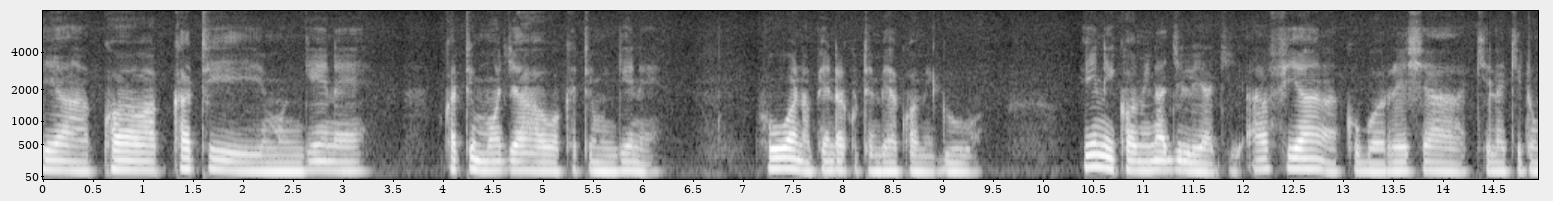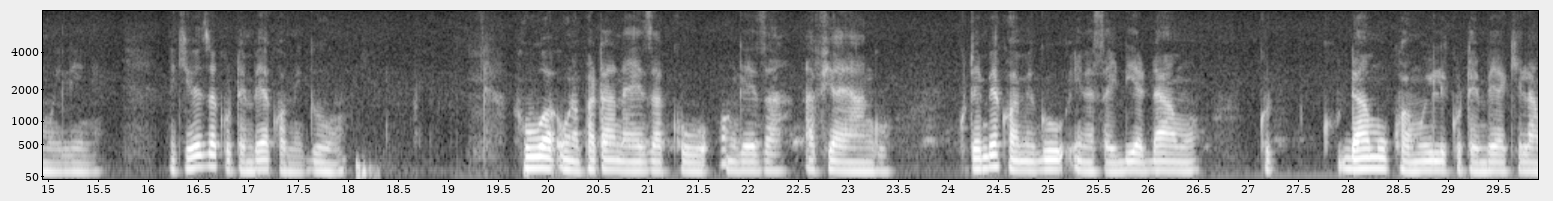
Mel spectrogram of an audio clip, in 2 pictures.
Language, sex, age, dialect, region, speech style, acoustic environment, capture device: Swahili, male, 18-24, Kenya - Nairobi Sheng-influenced, Kenya, relaxed, nature, mobile / Linux / Chrome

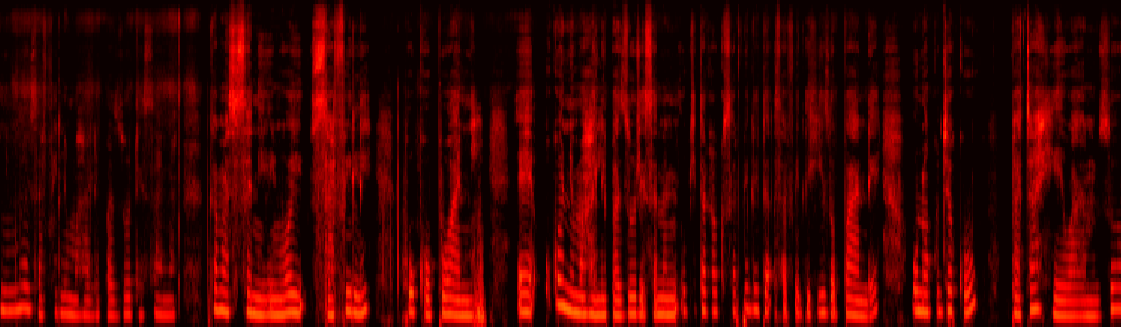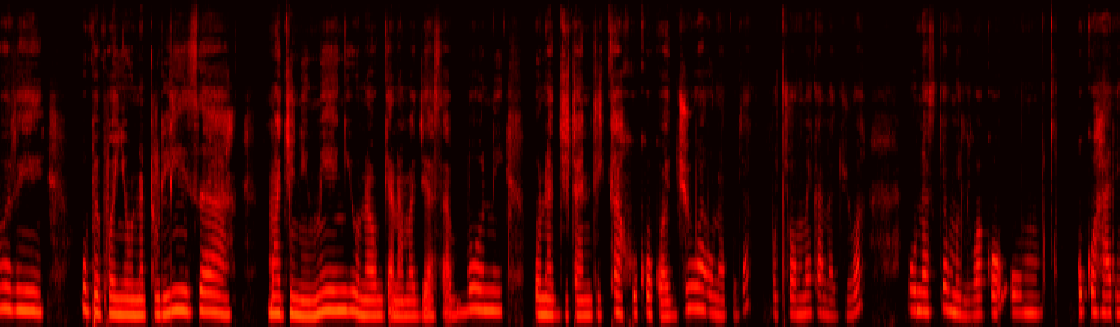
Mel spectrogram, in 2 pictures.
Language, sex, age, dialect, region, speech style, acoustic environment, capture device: Swahili, female, 25-34, Kenya - Nairobi Sheng-influenced, Kenya, relaxed; focused, silence, mobile / Linux / Chrome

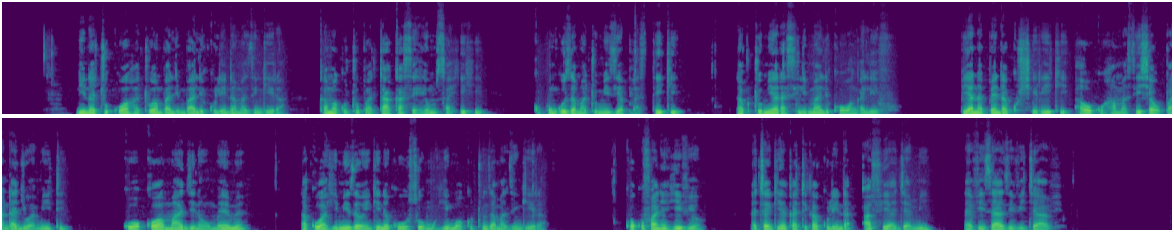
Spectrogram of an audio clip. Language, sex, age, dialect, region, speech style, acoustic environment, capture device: Swahili, male, 25-34, Kenya - Mombasa, Kenya, relaxed; focused; happy, silence, mobile / Linux / Chrome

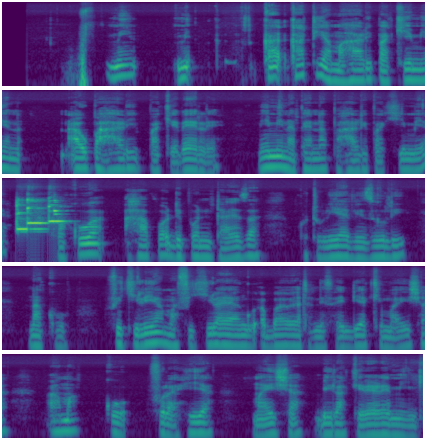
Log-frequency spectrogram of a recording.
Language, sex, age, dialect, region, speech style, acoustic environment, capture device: Swahili, male, 25-34, Kenya - Nairobi Sheng-influenced, Kenya, happy; nervous, silence, mobile / Linux / Chrome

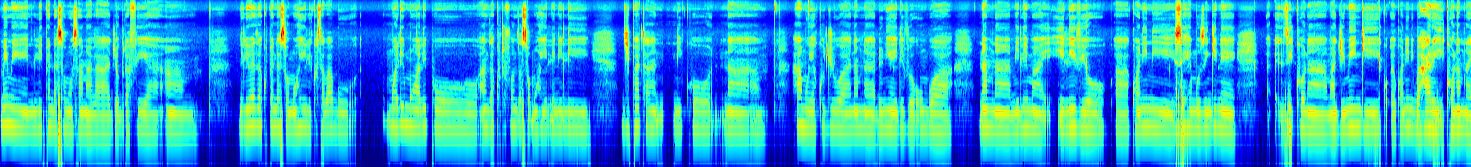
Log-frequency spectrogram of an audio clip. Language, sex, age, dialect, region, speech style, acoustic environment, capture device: Swahili, female, 25-34, Kenya - Mombasa, Kenya, happy; relaxed; focused; excited, silence, mobile / Linux / Chrome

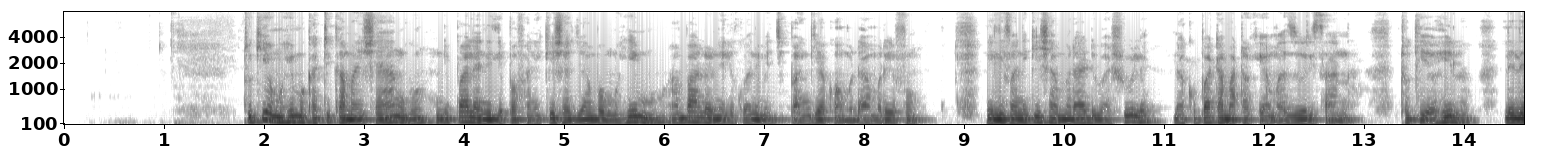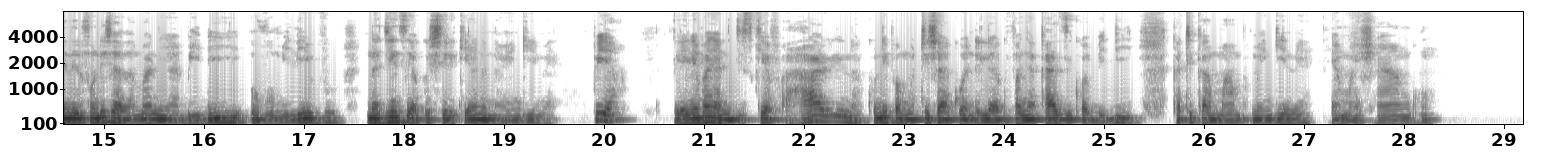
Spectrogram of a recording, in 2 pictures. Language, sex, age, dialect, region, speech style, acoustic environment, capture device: Swahili, male, 25-34, Kenya - Nairobi Sheng-influenced, Kenya, relaxed; focused, nature; appliances, mobile / Linux / Chrome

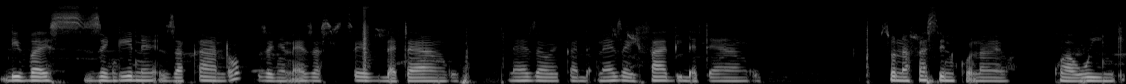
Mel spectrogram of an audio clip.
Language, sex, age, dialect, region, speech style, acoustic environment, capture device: Swahili, female, 18-24, Kenya - Nairobi Sheng-influenced, Kenya, anxious; excited; focused, people talking; appliances; silence; nature, mobile / Linux / Chrome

